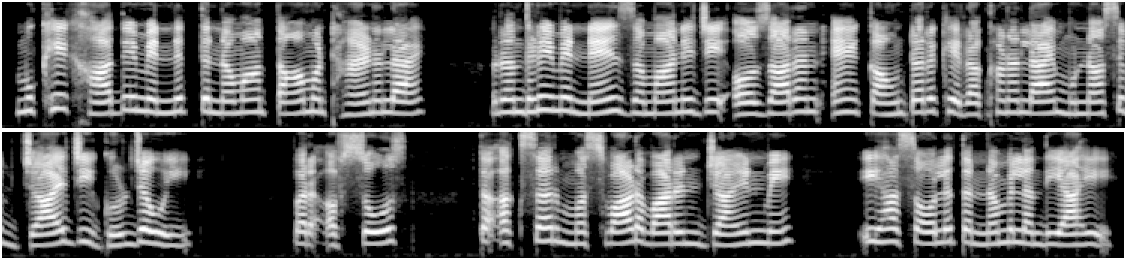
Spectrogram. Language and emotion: Sindhi, sad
